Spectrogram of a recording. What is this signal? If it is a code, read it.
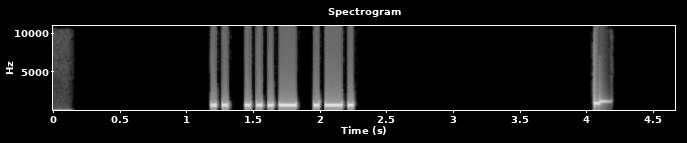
Morse code, heard as a keyed tone, about 28 wpm, 700 Hz. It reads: IVR
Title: USA Call Sign Postfixes - 3 Letters 28wpm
